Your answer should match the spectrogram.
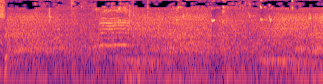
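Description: Live basketball game sound on a hardwood court: a ball bouncing over steady arena noise, with a brief high squeak about a second in.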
